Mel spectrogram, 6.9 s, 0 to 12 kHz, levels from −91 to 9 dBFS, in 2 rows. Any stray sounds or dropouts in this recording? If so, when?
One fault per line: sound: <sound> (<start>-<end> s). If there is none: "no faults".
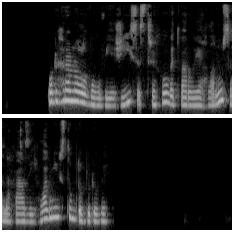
no faults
